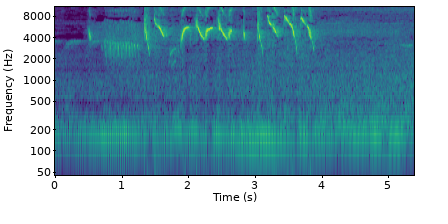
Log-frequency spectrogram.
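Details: Black-throated canary song used to tutor canaries and yellow-fronted canaries: a short buzzy note, then a rapid sequence of bright, looping, downslurred whistles and chirps lasting about three seconds, with steady low hum beneath.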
